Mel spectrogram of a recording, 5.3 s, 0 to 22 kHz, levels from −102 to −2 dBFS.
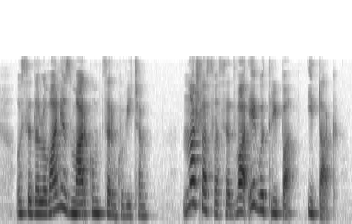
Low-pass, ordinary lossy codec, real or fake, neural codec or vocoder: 7.2 kHz; none; real; none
